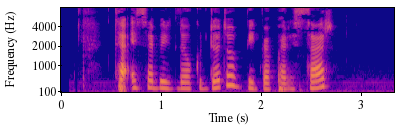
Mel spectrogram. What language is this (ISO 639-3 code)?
ckb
